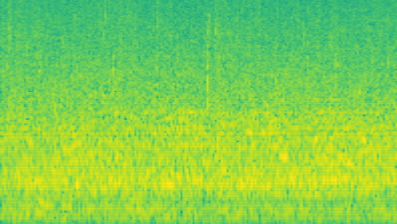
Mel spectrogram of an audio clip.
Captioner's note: water flowing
